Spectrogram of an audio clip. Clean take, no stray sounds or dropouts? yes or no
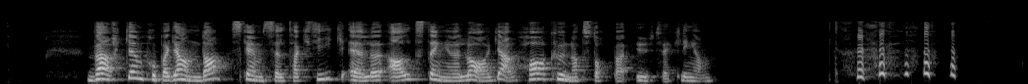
no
